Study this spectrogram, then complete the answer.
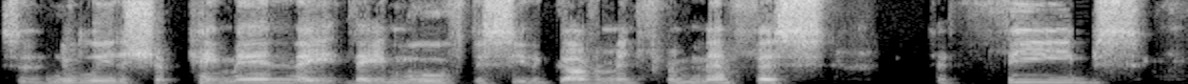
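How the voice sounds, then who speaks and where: Lively in intonation, a man speaks with a New York accent. His voice is somewhat breathy, and his pace is moderate. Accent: New York accent, noticeable. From New York (Bronx and Long Island). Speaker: congregation member presenting a study session. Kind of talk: informal lecture with slides. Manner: drops middle syllables; hesitant, many fillers and repetitions.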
